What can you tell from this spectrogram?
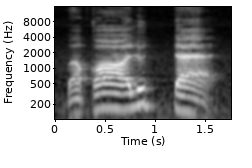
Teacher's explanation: Okey, dia mesti waqalut. Okey, apabila hujung lidah kita bertemu dengan gusi dalam keadaan yang sempurna, yang habisu fihi nafas, menyebabkan nafas ataupun suara kita tertahan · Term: sifat syiddah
